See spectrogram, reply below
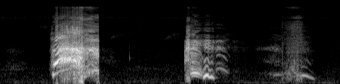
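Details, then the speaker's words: Single forceful sneeze, then two shorter voiced sounds, provoked by poking needle-like pineapple leaf thorns into the nose in a sneezing challenge; afterwards nose bleeding and watery eyes. "শুধু তোমাদের রিকোয়েস্টে বানালাম, একটাই হাঁচি হলো, তাও দেখো কতটা রক্ত এসেছে।"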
